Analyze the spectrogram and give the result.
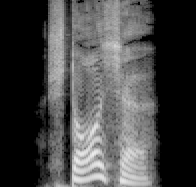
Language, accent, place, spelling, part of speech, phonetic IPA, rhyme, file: German, Germany, Berlin, Storche, noun, [ˈʃtɔʁçə], -ɔʁçə, De-Storche.ogg
- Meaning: dative of Storch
